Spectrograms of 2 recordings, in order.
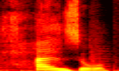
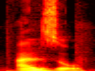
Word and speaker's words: also: I just wanted to give you a quick intro to also, meaning well or therefore. Also, also, also, also. The S is pronounced as Z.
